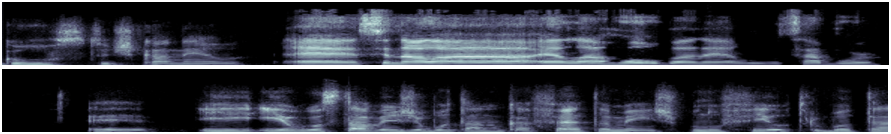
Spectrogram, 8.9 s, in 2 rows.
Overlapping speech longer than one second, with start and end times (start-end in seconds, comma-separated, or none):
none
